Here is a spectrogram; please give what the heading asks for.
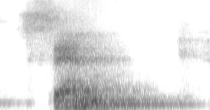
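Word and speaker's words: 申: And the reason they choose this name is the right part of this character, like this, is pronounced as Sen.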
